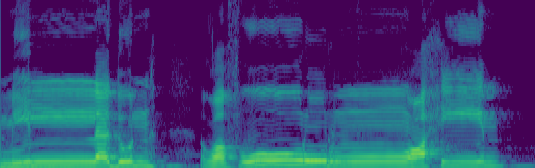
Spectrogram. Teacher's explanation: من طرق الطيبة لحفص إدغام النون في اللام والراء بغنة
